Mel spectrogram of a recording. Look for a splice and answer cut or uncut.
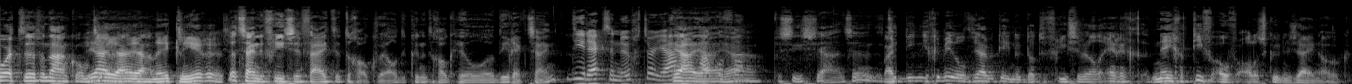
cut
